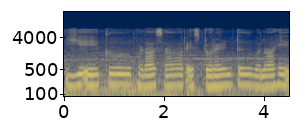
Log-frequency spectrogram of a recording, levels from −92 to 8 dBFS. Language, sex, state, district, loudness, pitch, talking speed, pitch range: Hindi, female, Madhya Pradesh, Bhopal, -14 LUFS, 175 Hz, 95 wpm, 165-185 Hz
